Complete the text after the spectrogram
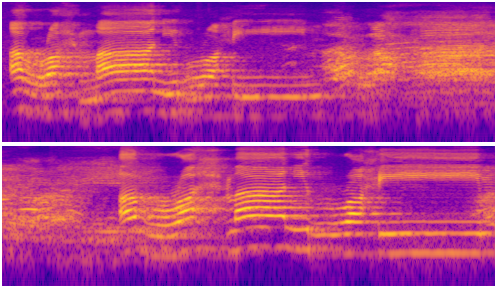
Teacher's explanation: میم کی آواز ناک میں نہیں جانی چاہیے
